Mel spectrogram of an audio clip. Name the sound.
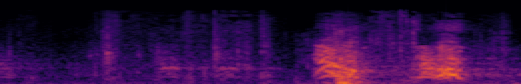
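dog barking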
